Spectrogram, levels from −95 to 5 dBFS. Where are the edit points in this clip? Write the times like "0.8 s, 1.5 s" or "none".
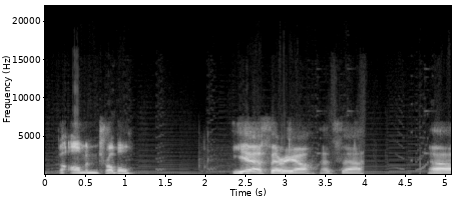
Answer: none

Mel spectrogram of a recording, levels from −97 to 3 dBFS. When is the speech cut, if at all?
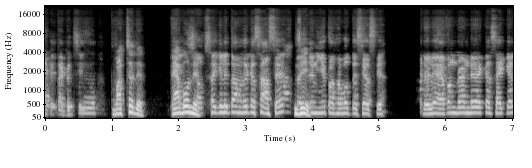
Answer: none

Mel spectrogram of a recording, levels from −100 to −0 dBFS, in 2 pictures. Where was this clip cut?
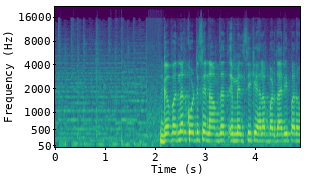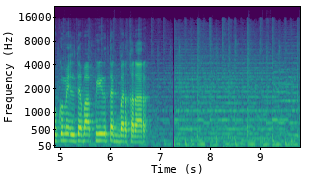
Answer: none

